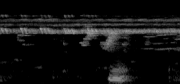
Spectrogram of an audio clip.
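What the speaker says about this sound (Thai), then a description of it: "เสียงกบเสียงเขียดเสียงไก่ ร้องจิ๊กแจ๊กนี่" Outdoor insects keep up a high, continuous chirring drone, broken midway by a brief low croaking call close by.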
